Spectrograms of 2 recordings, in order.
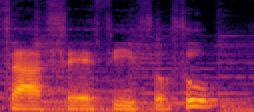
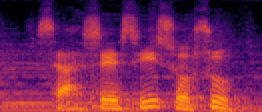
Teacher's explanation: Se és da zona zetacista de Galiza, como a min, lerás za, ce, ci, zo, zu, e se és da zona seseante, entón lerás sa, se, si, so, su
